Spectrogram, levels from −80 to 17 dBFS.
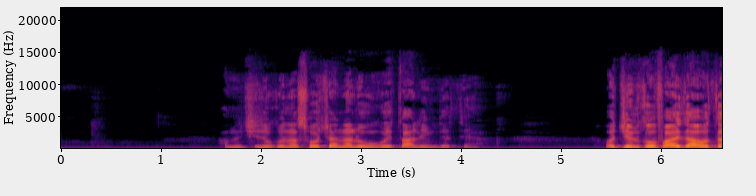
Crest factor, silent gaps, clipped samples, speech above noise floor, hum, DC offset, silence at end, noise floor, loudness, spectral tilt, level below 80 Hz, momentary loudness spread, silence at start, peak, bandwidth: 22 dB; none; under 0.1%; 40 dB; none; 0.5%; 0 s; -59 dBFS; -19 LUFS; -5 dB/octave; -58 dBFS; 18 LU; 1.65 s; 0 dBFS; 15.5 kHz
